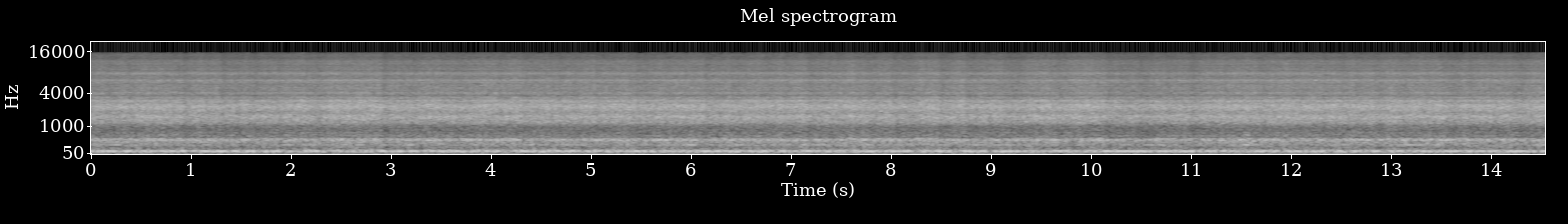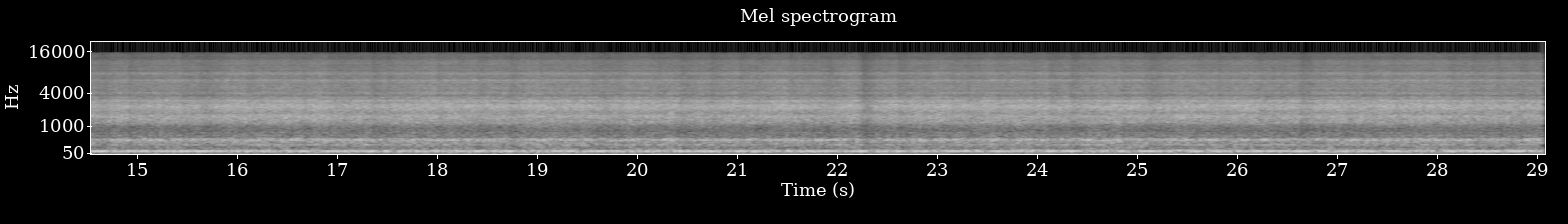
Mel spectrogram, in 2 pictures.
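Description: Van's RV-9A light aircraft's piston engine and propeller droning steadily in flight, a constant low hum under a steady hiss of rushing air, unchanging throughout.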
